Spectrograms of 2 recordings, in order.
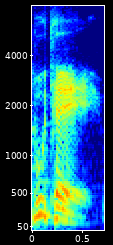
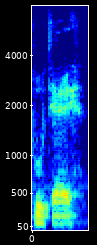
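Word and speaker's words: Boutte: been looking is kishan boote out of LSU like I think it's actually pronounced boot but I just call them booty it's like Joe John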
